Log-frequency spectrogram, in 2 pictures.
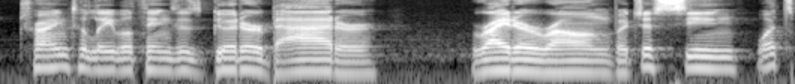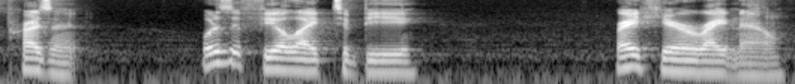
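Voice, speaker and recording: A man leading a guided meditation as a teacher, speaking in gentle, unhurried phrases with pauses. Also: lowish voice, clear, resonant tone.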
